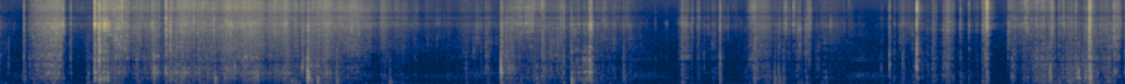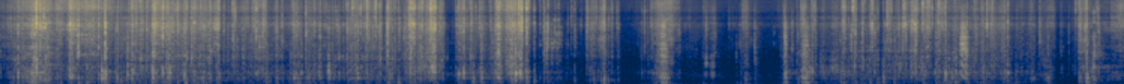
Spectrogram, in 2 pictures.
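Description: Plastic shrink-wrap on a trading card hobby box being slit with a box cutter and torn off, crinkling and crackling in bursts with quieter pauses between. Near the end, foil card packs rustle as they are lifted out of the opened cardboard box.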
